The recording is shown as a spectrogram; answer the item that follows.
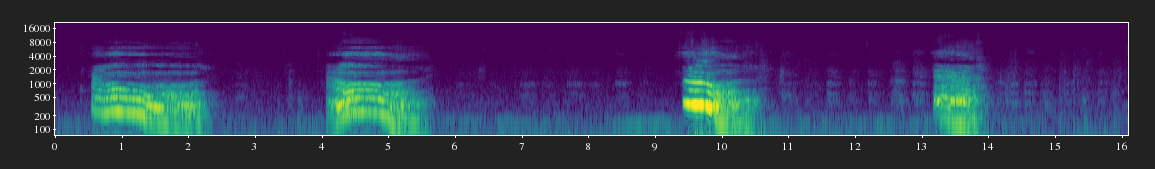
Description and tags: A recording of my Alaskan Malamute, Igor, while he is waiting for dinner. Malamutes are known for their evocative vocal ability. Recorded with a Zoom H2 in my kitchen.
bark, dog, growl, howl, husky, malamute, moan, sled-dog, wolf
